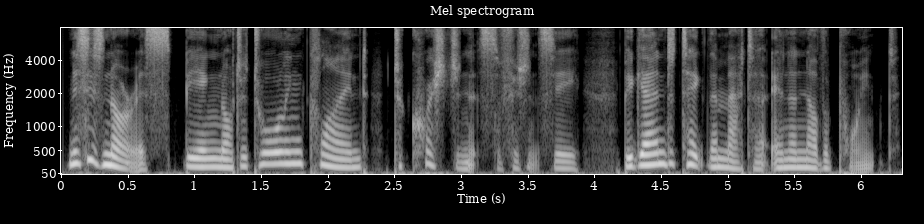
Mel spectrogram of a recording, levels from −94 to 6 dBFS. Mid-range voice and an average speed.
Yes: medium, 175 Hz; average, 180 wpm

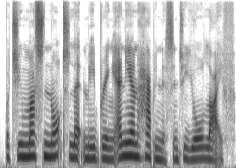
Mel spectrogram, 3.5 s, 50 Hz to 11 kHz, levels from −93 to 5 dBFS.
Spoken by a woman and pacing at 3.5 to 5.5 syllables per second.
Yes: female; 5.1 syllables/s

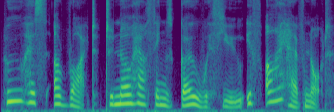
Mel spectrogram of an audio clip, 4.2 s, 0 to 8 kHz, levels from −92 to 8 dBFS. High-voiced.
Yes: high, 205 Hz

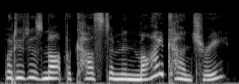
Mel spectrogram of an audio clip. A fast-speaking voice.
Yes: fast, 225 wpm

